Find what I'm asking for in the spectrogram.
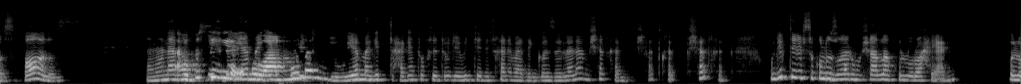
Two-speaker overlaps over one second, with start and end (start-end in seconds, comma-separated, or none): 1.8-3.3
